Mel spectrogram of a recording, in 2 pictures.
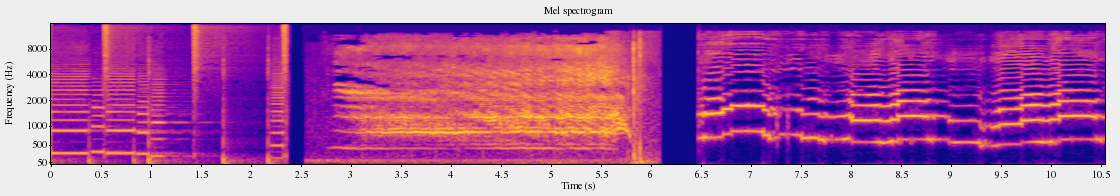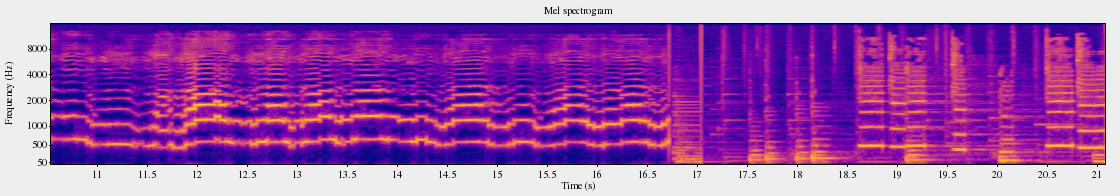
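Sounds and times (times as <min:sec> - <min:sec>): dog howling into microphone: 0:06.6 - 0:16.8.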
